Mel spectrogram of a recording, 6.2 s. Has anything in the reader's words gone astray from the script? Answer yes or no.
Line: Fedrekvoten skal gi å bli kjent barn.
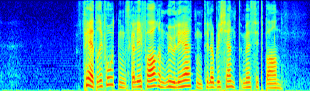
yes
